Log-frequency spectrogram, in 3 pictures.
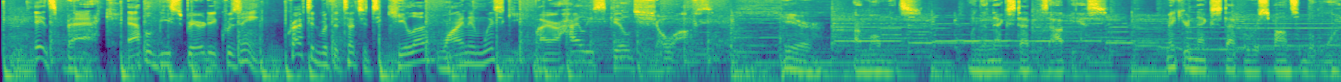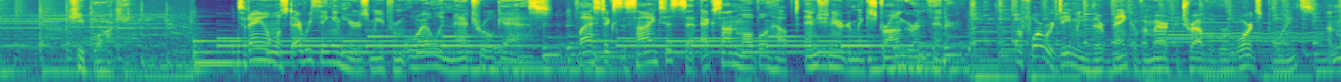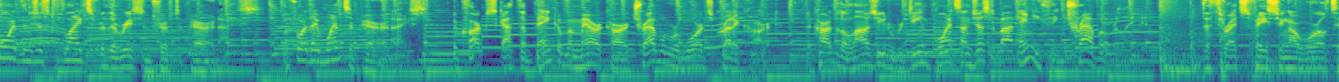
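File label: commercial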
